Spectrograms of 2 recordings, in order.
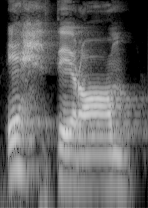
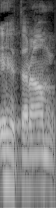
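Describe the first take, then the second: First: The 'h' sound is clearly pronounced, Arabic style. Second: The 'h' sound is dropped, plain Urdu style. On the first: It is the way religious scholars say it. "जब उलमा एहतराम का लफ्ज बोलेंगे ना" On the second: It is the way ordinary people say it. "वो हा निकालेगा ही नहीं"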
